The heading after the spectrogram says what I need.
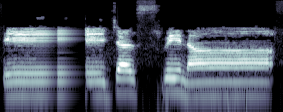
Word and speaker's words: तेजस्विना: তেজস্বী দীর্ঘ হবে না, আমার উচ্চারণটা দেখুন। তেজস্বিনা, এটুকুনি বলুন। তেজস্বিনা বধিতমস্তু মা, দধিতমস্তু মা তেজস্বিনাবধিতমস্তু মা, তেজস্বিনাবধিতমস্তু মা তেজস্বিনাবধিতমস্তু মা বিদ্বিষাবহৈः।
